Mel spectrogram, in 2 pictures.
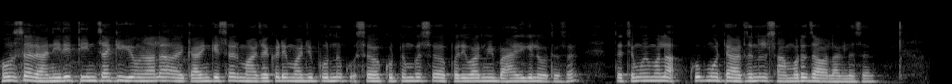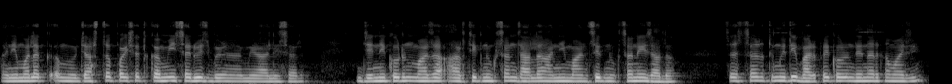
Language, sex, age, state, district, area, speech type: Marathi, male, 18-30, Maharashtra, Jalna, urban, spontaneous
